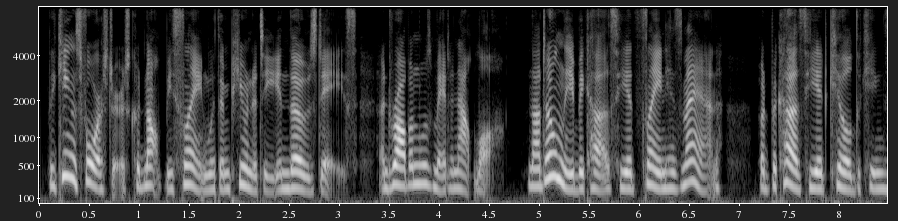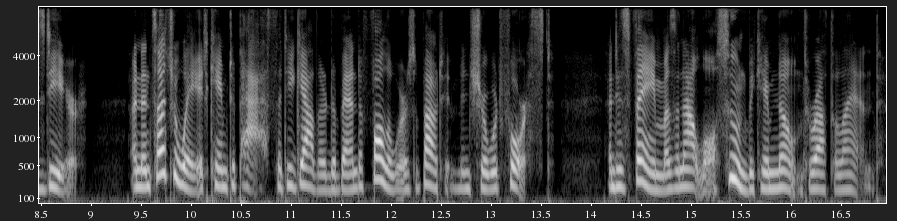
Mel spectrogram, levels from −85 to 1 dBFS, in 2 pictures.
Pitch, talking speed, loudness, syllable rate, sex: 215 Hz, 235 wpm, -21 LUFS, 6.2 syllables/s, female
